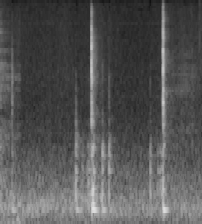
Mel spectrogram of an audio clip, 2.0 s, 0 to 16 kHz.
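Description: Click-type torque wrench on a T27 Torx bit clicking as the air cleaner cover screws reach their set torque. A sharp double click comes about a second in, and another about half a second later.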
